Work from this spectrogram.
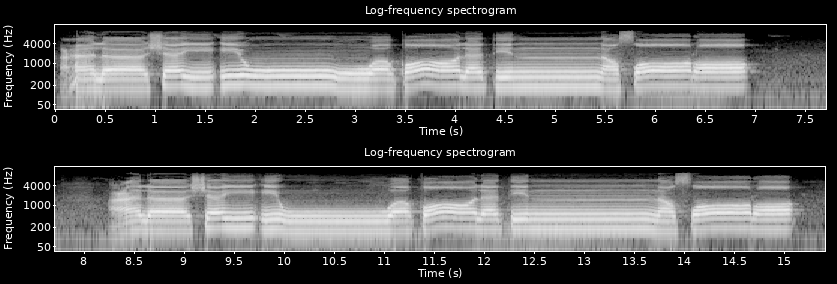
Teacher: Tanwin kasratain bertemu dengan huruf huruf waw, ya. Maka dibaca dengan tempo gunnah yang dipanjangkan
